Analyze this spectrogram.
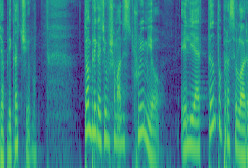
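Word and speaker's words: Stremio: Streamio se escreve S-T-R-E-M-I-O. S-T-R-E-M-I-O.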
